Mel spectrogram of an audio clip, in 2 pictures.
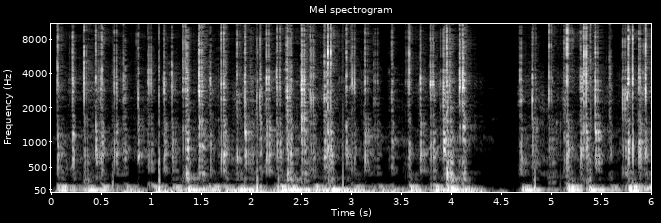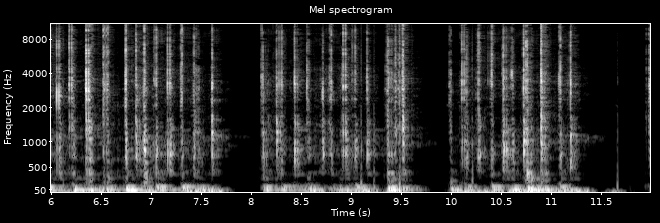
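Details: Rapid clattering keyboard typing in bursts with short pauses, over a low hum, and no animal voice.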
